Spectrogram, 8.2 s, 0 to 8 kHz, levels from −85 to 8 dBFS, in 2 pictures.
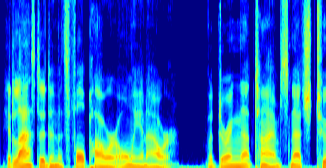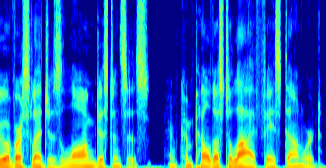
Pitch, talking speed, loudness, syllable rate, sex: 120 Hz, 200 wpm, -19 LUFS, 5.1 syllables/s, male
